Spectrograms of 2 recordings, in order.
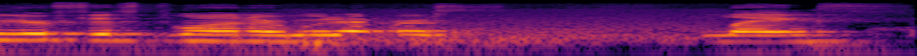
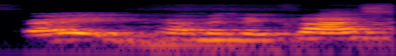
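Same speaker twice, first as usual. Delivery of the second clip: ordinary talk, nothing marked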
